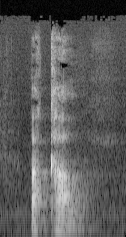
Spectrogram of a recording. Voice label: wing, Kapingamarangi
